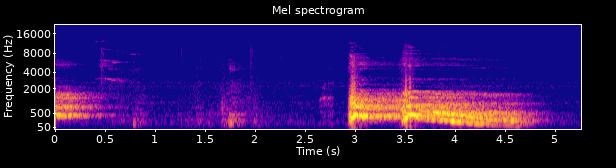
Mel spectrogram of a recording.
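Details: Basset hound left alone at home, filmed by a camera while showing separation anxiety, howling and whining for an hour; a few faint yelps, then a loud drawn-out howl with a falling, harmonic-rich tone lasting about two seconds.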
